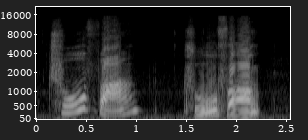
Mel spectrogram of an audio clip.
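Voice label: "chu2fang2", Mandarin Chinese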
